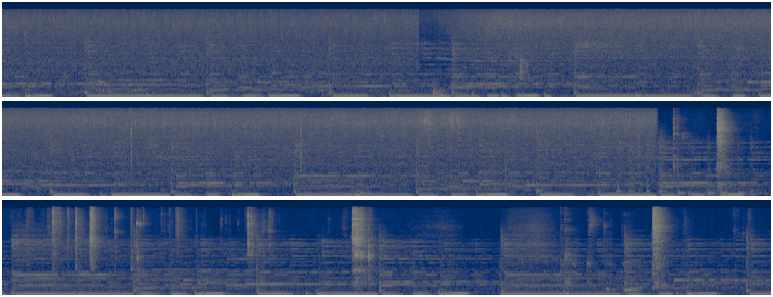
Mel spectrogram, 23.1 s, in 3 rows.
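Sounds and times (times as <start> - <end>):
apples sizzling in syrup: 0.0 - 14.3
music with pulsing bass: 0.0 - 23.0.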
